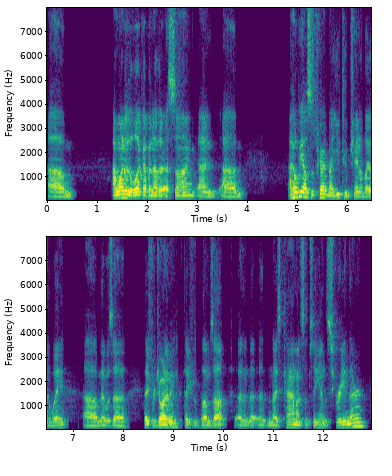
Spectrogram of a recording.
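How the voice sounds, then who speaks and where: A man from Chicago chatting hesitantly on a live stream between performing his songs, pausing to look things up. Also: on the low side. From Chicago, USA. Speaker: singer-songwriter performing live. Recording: echoey room with guitar behind. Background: guitar.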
